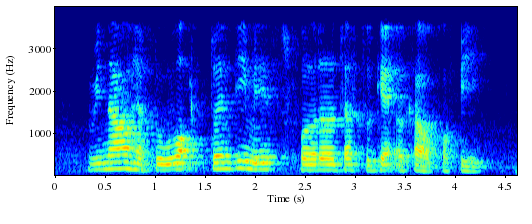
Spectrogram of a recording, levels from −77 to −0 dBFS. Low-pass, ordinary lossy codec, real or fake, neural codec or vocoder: 3.6 kHz; none; real; none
